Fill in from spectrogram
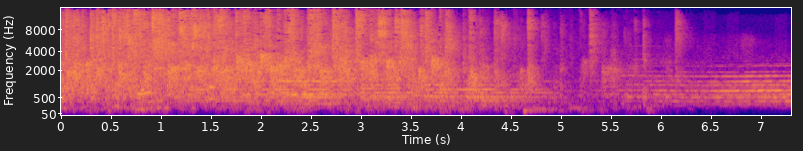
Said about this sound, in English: A round of applause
